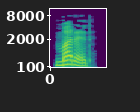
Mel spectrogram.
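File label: "mudded", British English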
